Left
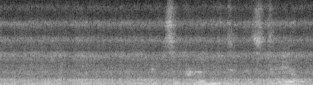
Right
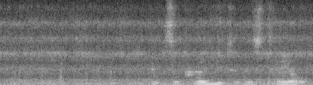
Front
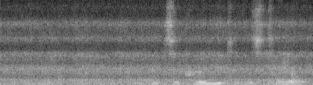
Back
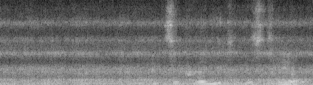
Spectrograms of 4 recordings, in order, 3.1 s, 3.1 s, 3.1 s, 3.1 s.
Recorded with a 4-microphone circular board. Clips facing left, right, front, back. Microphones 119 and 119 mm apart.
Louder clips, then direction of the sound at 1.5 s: Right 3 dB, even; 45° left.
